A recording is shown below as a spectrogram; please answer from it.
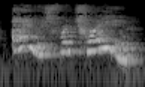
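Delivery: tiny, very high little squeaky voice. One of four bunnies hanging up stockings makes a Christmas wish, squeaking. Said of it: "squeaked Cottontail".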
